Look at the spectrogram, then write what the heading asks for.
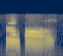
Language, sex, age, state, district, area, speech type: Nepali, female, 30-45, West Bengal, Kalimpong, rural, conversation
